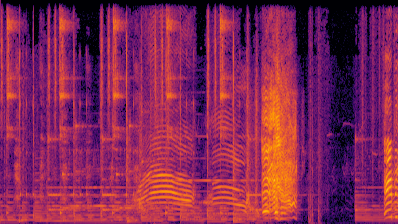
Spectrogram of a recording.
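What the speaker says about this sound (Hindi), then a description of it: "ये बिल्ली ऐसे नहीं मानेगी।" A cartoon cat in a kids' rabbit show lets out long, wavering meows and a harsh yowl over background music, then falls briefly silent before a last short cry.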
